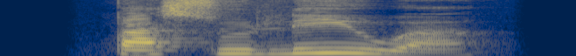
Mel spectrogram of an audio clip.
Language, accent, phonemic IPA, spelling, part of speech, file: Swahili, Kenya, /pɑ.suˈli.wɑ/, pasuliwa, verb, Sw-ke-pasuliwa.flac
- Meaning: Passive form of -pasua: to get torn open; to be operated on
